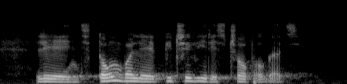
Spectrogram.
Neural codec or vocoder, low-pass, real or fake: none; 7.2 kHz; real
